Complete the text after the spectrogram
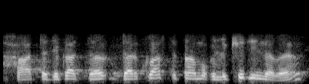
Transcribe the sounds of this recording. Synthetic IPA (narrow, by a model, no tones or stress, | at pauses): haːt̪ɐd͡ʑeːkad̪d̪ɐɾxʋaːst̪t̪ɐʋ̤ãmũːkʰelɪkʰied̪ĩːn̆d̪abɛ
